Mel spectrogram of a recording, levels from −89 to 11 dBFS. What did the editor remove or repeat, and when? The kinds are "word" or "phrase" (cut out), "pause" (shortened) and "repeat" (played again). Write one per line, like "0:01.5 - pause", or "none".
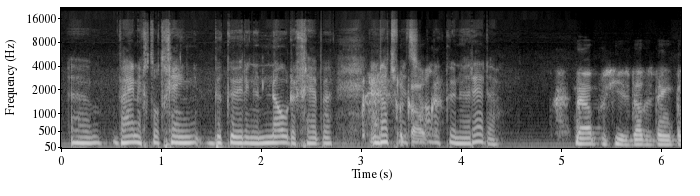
0:03.4 - word

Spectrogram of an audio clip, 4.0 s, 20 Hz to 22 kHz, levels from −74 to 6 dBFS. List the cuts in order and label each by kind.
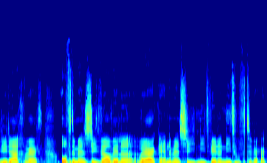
0:02.1 - word

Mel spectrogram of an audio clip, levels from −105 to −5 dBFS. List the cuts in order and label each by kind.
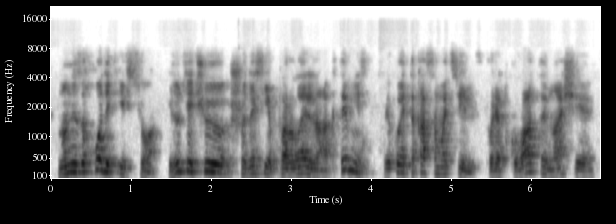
0:01.4 - pause
0:04.1 - pause

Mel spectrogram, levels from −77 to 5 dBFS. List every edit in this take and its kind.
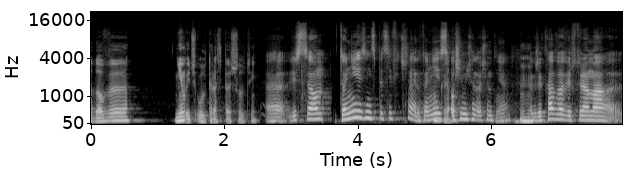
0:01.4 - word
0:02.5 - pause
0:03.6 - pause
0:06.1 - word

